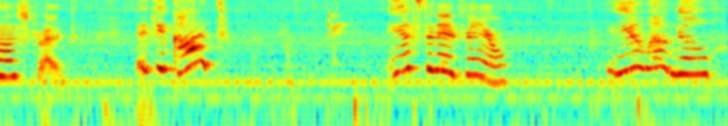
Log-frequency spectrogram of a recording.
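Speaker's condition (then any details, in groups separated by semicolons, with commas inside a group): Cerebral palsy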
